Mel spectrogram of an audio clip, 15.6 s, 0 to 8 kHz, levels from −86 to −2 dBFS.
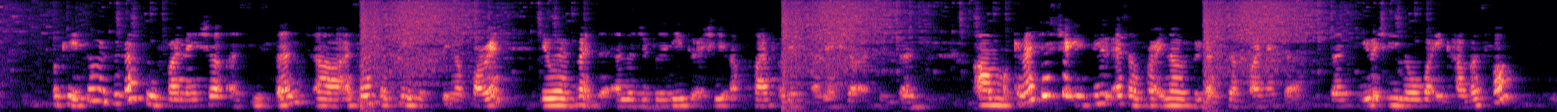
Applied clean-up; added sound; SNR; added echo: classical method WPE with log-MMSE.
